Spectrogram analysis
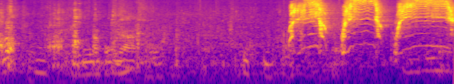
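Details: Baby monkey Leo, hungry and begging its mother for milk, gives a burst of three loud, shrill, arching screams near the end, after a quieter stretch of faint, murmuring background sounds.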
